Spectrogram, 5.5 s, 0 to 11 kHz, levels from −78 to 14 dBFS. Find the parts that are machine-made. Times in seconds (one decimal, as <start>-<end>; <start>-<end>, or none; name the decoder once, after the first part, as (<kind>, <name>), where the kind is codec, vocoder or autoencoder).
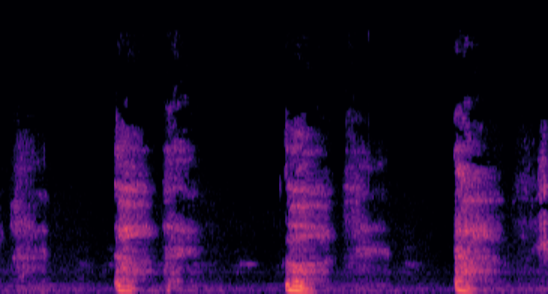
1.4-2.1 (vocoder, BigVGAN v2)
